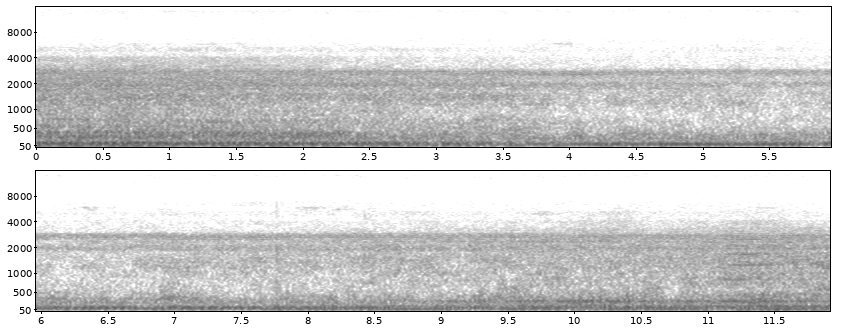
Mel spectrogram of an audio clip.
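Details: Steady low rumble of engine and traffic noise fills the whole stretch, with no animal voice standing out.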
